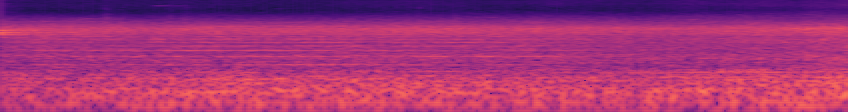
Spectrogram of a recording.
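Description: Low rumble of a PNR Hyundai Rotem diesel multiple unit and street traffic at a level crossing, with a faint steady horn held from just after the start until near the end.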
